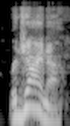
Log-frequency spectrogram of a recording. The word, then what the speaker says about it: Regina: skatan Canada is and I've confirmed that this is the pronunciation Regina re yeah GI and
